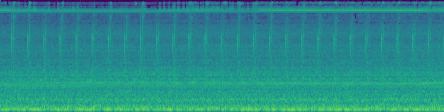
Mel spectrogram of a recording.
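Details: Chinese diesel heater on trial run, exhaust not bolted on, doors open for ventilation, warming up: steady low roar of combustion with light regular fuel pump ticking about three times a second; normal burner operation.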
